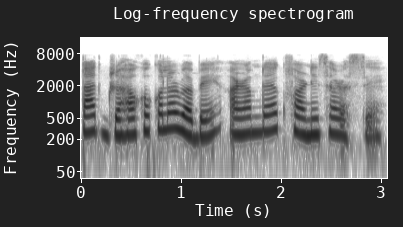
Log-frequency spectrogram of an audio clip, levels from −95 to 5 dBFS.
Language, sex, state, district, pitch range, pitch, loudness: Assamese, female, Assam, Kamrup Metropolitan, 240-280 Hz, 255 Hz, -16 LUFS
